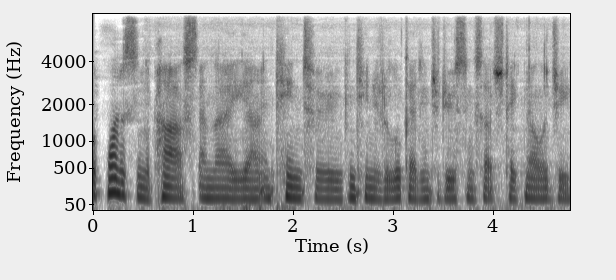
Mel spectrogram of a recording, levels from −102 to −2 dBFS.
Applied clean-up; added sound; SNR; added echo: neural mask model Resemble Enhance denoiser.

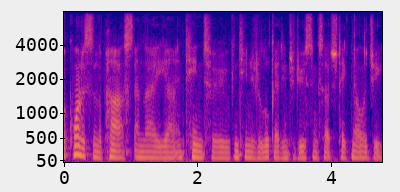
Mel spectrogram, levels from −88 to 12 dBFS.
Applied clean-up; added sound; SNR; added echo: none; none; none; none.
